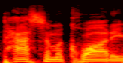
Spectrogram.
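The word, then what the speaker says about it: Passamaquoddy: this town that which nobody can pronounce it's like pass him a quad-a or something like that that's exactly you just pronounced it did I get it right yes and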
